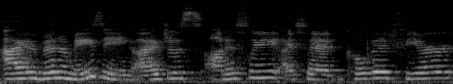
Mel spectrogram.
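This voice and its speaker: Amid noticeable background noise and audible room echo, a woman with a Spanish accent speaks at a high pitch with ordinary pitch variation. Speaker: podcast guest. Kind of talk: casual chat. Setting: studio.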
